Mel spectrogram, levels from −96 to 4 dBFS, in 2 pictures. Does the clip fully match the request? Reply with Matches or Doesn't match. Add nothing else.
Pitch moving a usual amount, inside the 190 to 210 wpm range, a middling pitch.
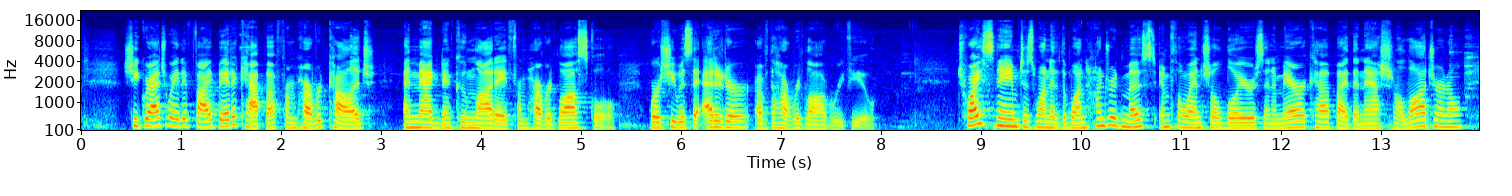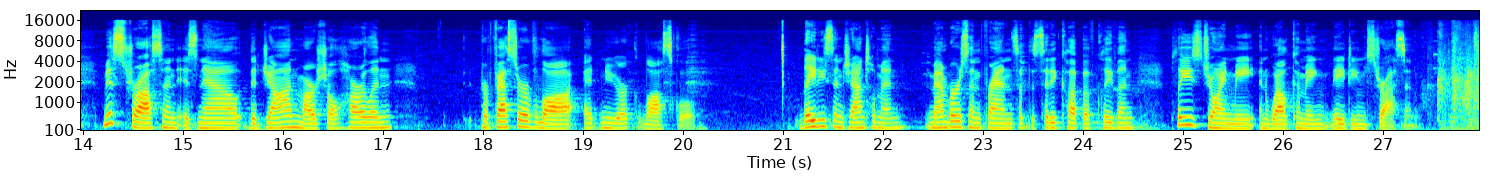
Doesn't match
